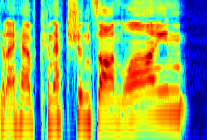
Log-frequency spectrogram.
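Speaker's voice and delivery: ordinary talk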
